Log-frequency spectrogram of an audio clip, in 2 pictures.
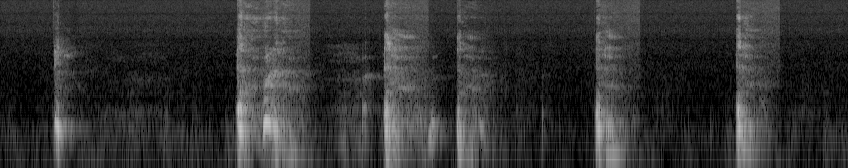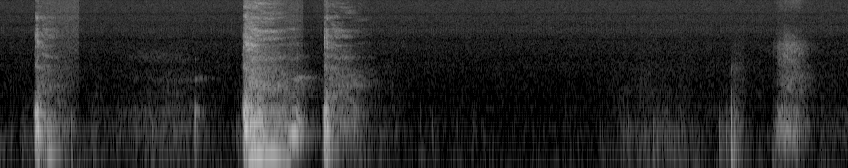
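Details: About a dozen dry, harsh coughs, some in quick pairs, with throat clearing between, in a quiet room; repeated coughing the person is trying to suppress.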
